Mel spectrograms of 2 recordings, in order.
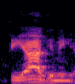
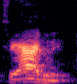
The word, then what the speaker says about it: Theogony: familiar with let's see how you say this theogony all right theogony the agony see I used to saying that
